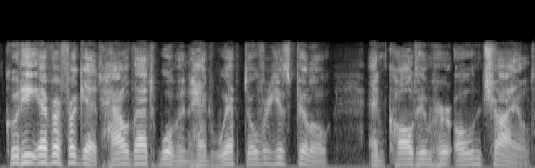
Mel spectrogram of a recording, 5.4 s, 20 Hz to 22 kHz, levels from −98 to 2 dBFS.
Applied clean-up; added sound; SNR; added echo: none; none; none; none.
